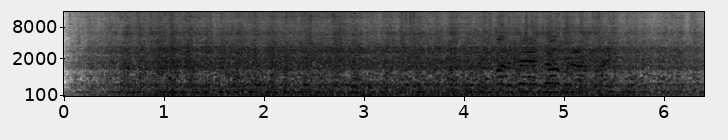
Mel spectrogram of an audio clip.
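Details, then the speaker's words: Craftsman ZTL8000 zero-turn mower (247.25061), 54-inch deck, blades engaged: steady engine drone with wobbling whump about three times a second as belt's bad spot passes pulleys, stops when blades disengage; worn deck belt before breaking. "most of the time it's not a steady noise when it's the belt and it's going to have a wobble to it like w w w w where the belt has a bad spot and it goes past all the pys each time it hits one it makes a noise"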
